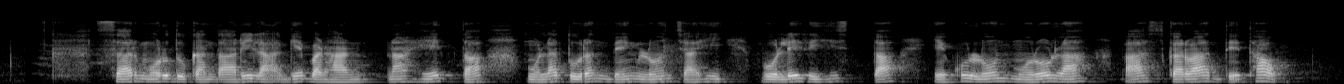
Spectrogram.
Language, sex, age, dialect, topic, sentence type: Chhattisgarhi, male, 18-24, Eastern, banking, question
